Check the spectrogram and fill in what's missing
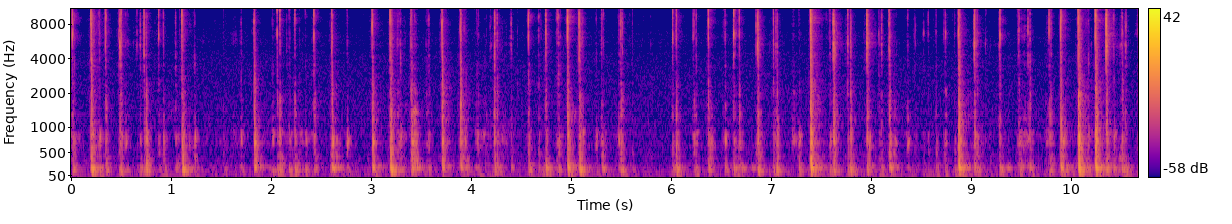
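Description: Fingertips with long nails type fast on the black plastic keys of a red laptop. Rapid, crisp key taps come in dense bursts with very short decay and a low, soft thud under each click, pausing briefly before resuming.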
